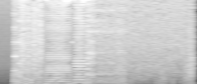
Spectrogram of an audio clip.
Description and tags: short clips of static, tones, and blips cropped down from raw binary data read as an audio stream. there's a little sequence marked as 'fanfare' that tends to pop up fairly often.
